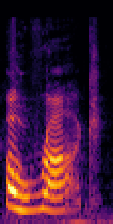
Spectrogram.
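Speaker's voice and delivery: put-on high-pitched old manager. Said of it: "act it out here".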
